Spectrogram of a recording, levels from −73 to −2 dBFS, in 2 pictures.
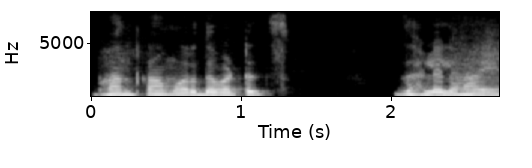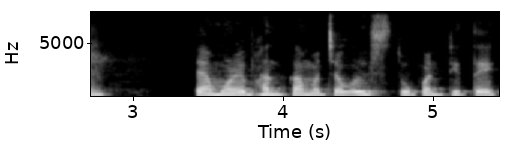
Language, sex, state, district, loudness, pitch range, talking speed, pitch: Marathi, female, Maharashtra, Dhule, -15 LUFS, 240-255 Hz, 100 wpm, 245 Hz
